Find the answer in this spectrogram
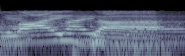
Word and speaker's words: Liza: pronunciation ko di ba Liza pero It's like Liza minelli Yes po okay but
